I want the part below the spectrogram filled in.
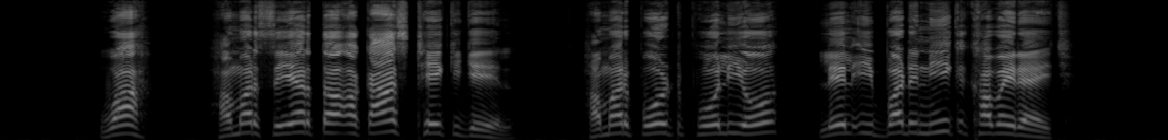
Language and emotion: Maithili, happy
